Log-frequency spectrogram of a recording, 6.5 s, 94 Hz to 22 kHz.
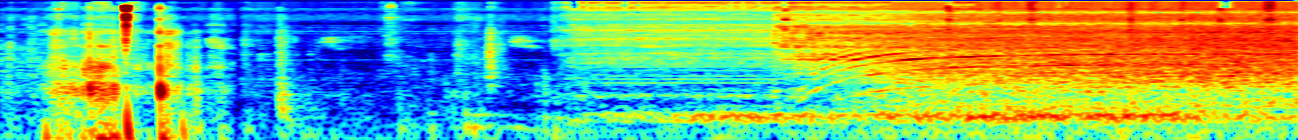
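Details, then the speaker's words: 1991 Honda CRX (EF) with K-series swap, turbo, crank no start: starter spins the engine at a steady even rate but it never fires; no spark, traced to the main relay the previous owner had removed. "so I figured out the last owner told me he had taken out the main relay for the driver's side"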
